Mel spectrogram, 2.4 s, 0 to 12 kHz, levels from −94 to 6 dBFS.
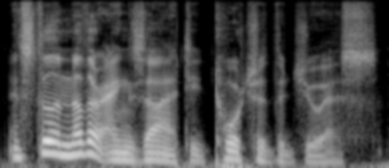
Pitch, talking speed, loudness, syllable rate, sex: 115 Hz, 175 wpm, -18 LUFS, 6.2 syllables/s, male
